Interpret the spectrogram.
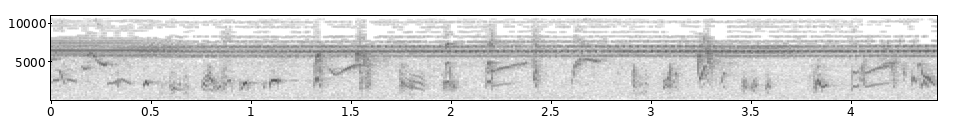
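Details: Bulbul being trained after capture delivers a busy run of short whistled notes and quick upslurred chirps, several closely spaced, over a steady shrill insect tone.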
